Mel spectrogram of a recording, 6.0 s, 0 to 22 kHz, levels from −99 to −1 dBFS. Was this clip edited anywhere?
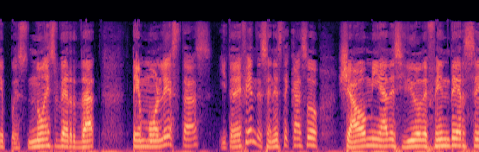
no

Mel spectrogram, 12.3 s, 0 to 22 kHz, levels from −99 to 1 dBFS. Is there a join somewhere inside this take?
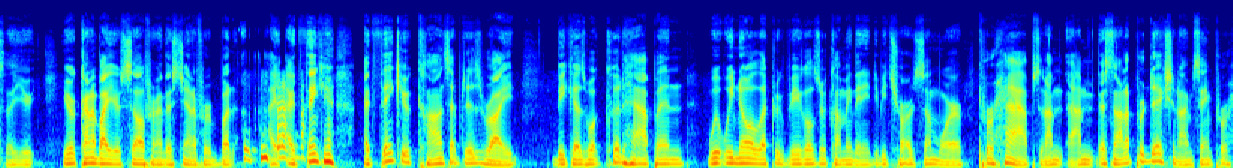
yes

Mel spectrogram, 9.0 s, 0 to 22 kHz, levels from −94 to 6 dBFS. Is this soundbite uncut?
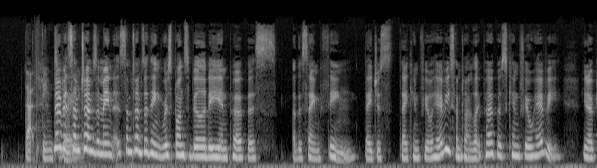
yes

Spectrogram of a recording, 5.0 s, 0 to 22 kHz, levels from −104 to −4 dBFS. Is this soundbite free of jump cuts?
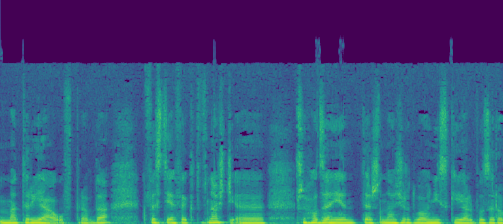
no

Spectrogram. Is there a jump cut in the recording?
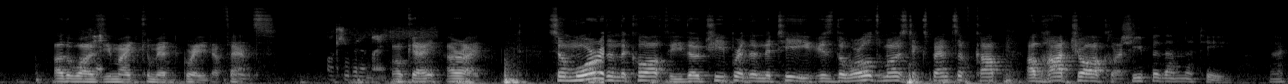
yes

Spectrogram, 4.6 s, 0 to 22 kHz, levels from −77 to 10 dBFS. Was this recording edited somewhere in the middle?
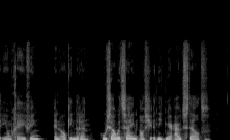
yes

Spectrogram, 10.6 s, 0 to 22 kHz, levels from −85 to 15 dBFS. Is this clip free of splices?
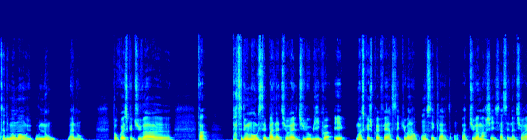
yes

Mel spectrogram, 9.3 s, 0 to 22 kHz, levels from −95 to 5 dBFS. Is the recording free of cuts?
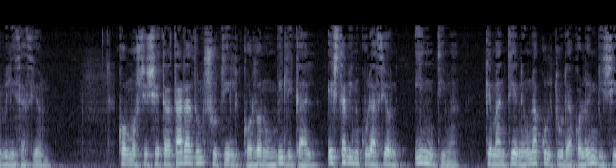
no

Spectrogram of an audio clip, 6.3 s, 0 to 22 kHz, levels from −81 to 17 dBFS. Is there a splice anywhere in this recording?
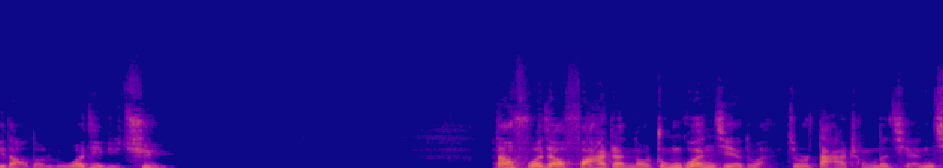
no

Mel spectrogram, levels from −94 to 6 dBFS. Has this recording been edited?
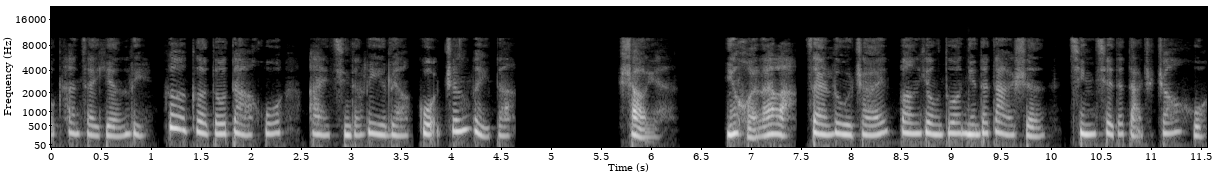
yes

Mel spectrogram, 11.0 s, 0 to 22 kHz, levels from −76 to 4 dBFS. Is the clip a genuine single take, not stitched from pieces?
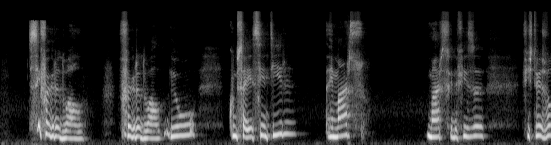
yes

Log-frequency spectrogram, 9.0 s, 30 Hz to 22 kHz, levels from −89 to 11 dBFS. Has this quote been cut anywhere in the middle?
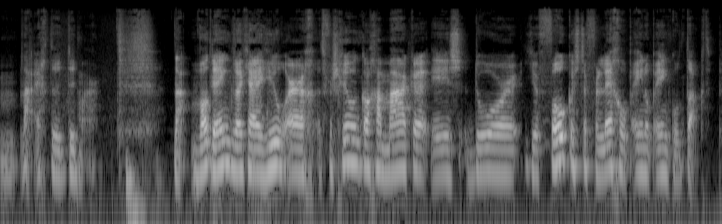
yes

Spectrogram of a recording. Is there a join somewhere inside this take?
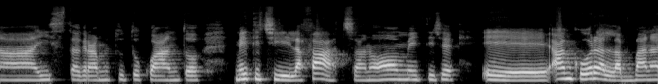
yes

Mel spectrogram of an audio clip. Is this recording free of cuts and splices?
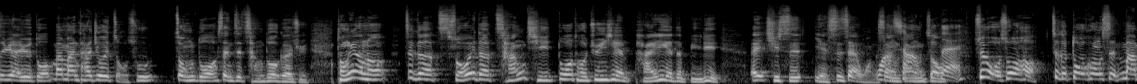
yes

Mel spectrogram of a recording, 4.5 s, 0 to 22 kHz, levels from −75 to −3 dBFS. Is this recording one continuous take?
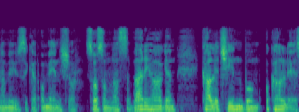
yes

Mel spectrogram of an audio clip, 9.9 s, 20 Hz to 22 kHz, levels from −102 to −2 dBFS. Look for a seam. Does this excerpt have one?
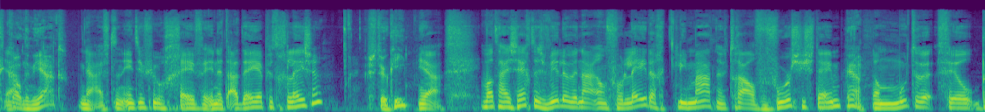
no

